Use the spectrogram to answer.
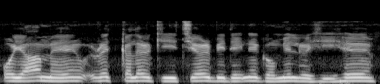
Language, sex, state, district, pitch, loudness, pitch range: Hindi, male, Arunachal Pradesh, Lower Dibang Valley, 160 Hz, -13 LUFS, 150-165 Hz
